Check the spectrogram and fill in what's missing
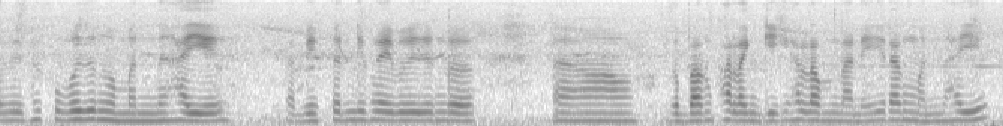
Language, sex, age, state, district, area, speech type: Bodo, female, 45-60, Assam, Baksa, rural, spontaneous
